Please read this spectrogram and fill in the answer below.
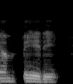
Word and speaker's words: ampere: mide en amper y se escribe ampere y se pronuncia amper siguiente ejercicio con una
